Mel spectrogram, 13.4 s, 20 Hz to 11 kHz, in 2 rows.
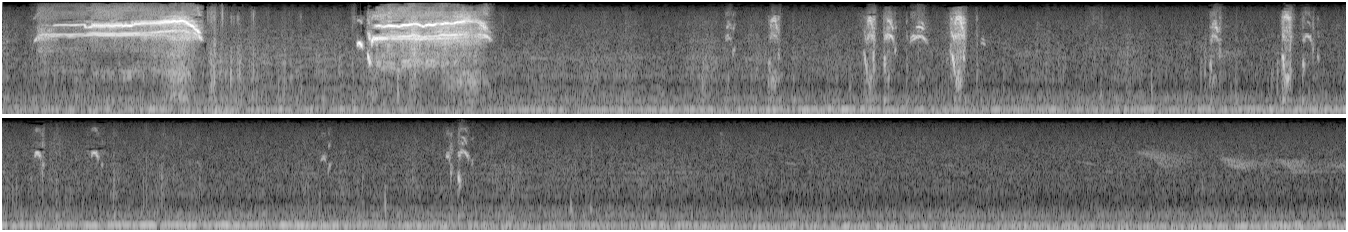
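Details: Mother owl and owlet preening together at a Florida nest in Indiantown, February 2014, late morning: two quick breathy, screechy hisses open the recording, followed by scattered soft clicks and taps against a low hum.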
